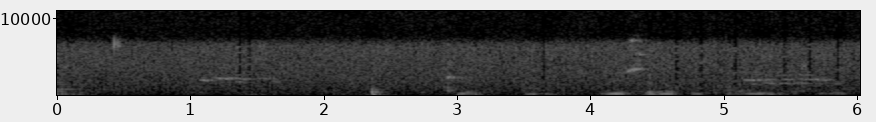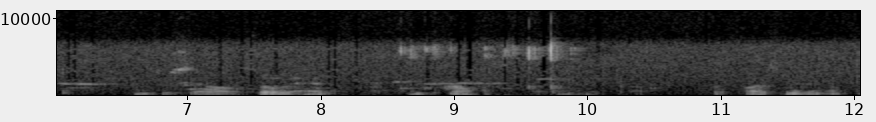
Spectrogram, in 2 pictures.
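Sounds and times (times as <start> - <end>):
quiet voice: 2.9 - 10.1
computer keys and mouse clicks: 8.6 - 10.0.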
